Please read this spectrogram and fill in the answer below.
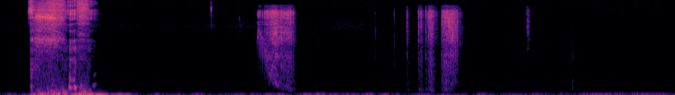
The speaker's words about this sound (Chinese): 对了，以防您做出什么违规的举动，所以要先用胶带把你的嘴巴封起来呀。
